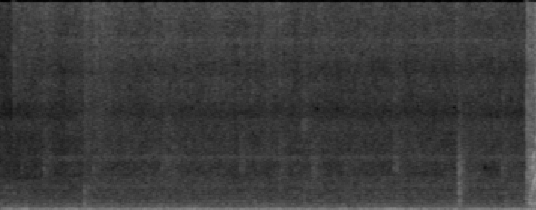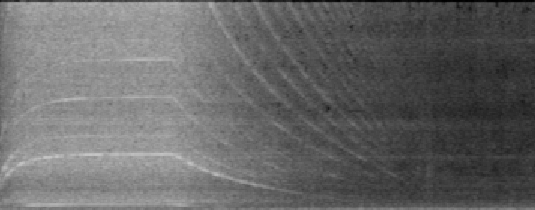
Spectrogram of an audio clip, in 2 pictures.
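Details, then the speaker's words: Bissell PowerForce Helix purple brushroll after replacing worn, nearly locked-up bearings, with new belt fitted: short, even motor whine settling for about two seconds with no rattle, knock or grinding; brushroll spins freely and smoothly. "but let's see how this purple power force brush roll came out or more importantly let's hear how smooth it sounds"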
